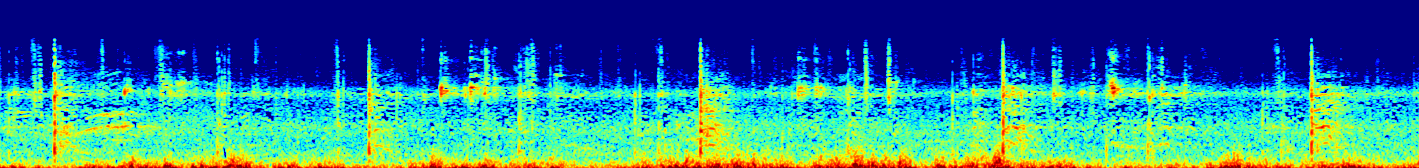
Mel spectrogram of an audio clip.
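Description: A tennis ball is struck hard with a racket, again and again.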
